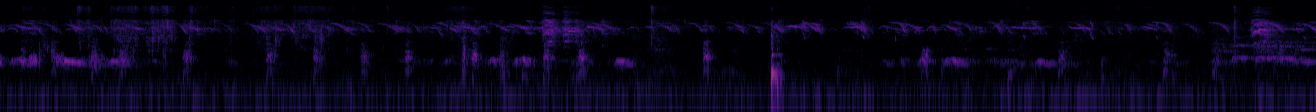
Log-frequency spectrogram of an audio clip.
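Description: A brood of chicks peeping rapidly and continuously in short, high, falling chirps, with a hen clucking lower beneath them. Scattered short knocks and slaps from wet mud being pressed by hand into a wooden adobe mold, one sharper knock about eight seconds in.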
